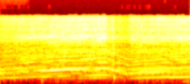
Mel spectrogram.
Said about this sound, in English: we're right here just before the bus stop here, as we're going to go ahead and give it a little bit of a rev, see what Japanese dreams are made of, along with Grand Prix dreams at Spa. Let's give it a launching start. Here we go.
